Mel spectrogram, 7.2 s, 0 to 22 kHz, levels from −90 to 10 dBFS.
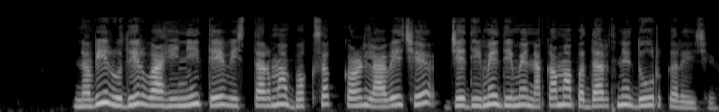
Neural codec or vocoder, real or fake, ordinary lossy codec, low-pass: none; real; MP3, 48 kbps; 14.4 kHz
